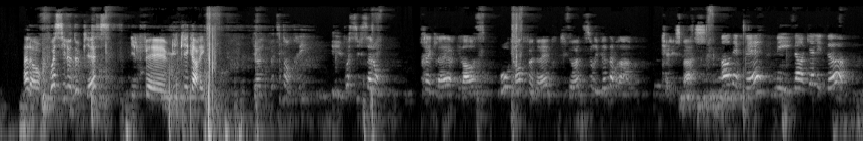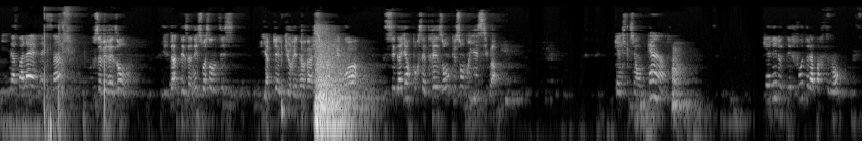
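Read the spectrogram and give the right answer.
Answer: Il est ancien et a besoin de rénovations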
